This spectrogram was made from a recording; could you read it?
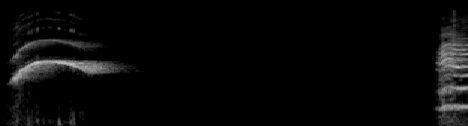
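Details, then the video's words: Black-capped lory calling actively: a loud arching whistle, then silence, then the start of a harsher call with stacked overtones cut off at the end. "Suara burung nuri kepala hitam gacor"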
